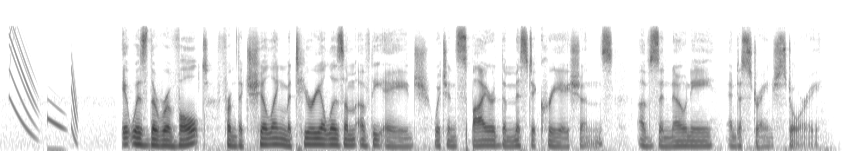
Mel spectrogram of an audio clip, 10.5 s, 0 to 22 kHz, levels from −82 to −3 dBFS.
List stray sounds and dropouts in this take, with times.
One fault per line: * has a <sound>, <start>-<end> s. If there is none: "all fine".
* has a chirp, 0.1-1.0 s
